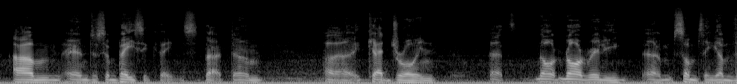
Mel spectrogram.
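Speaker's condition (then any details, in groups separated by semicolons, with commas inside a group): No condition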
